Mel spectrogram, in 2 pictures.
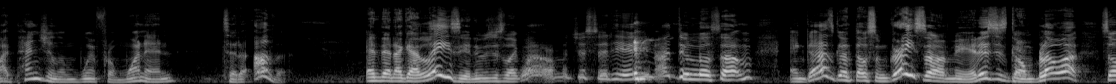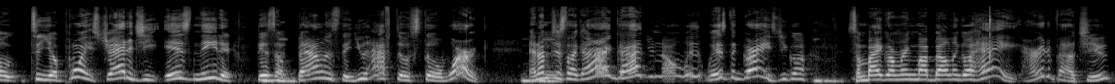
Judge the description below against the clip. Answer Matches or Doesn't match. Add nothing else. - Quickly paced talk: Matches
